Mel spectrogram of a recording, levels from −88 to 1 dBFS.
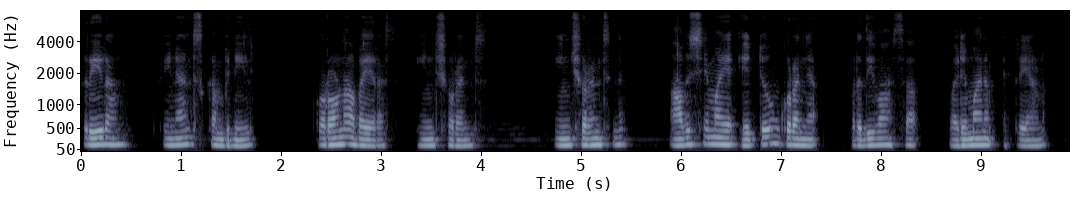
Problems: low volume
